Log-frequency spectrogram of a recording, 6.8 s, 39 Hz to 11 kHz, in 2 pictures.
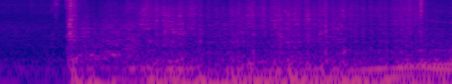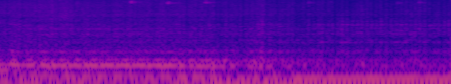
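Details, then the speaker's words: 1989 GMC Sierra 3500 with 350 V8 and HD 400 transmission, runs poorly: after a start it settles into a lumpy idle with an uneven beat that comes and goes, an intermittent miss of unknown cause. "You're idle. you guys can hear that or not. Here it come and go."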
